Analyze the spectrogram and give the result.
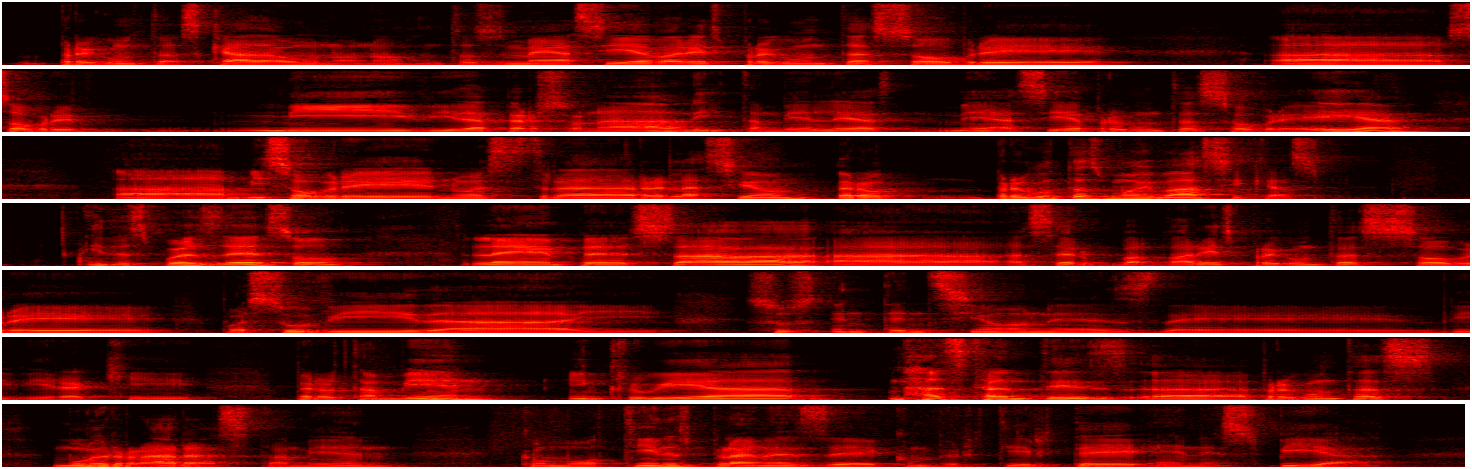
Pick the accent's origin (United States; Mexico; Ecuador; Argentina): United States; Spanish is a second language; now in Texas, United States; yo soy un gringo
